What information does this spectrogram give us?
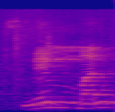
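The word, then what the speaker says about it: مِمَّن: It says mimman, not min. Right. So not when min. you pronounce this together, Changes. the sound of the noon changes into another meme, sound of another meme. So it becomes mim man.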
